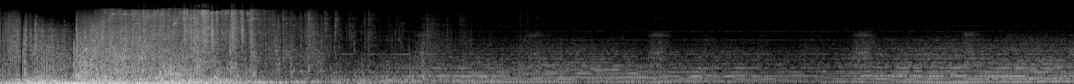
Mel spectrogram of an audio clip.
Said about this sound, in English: It is the scene of the explosion he has previsioned. He watches as the dreadful events play themselves out once more in his imagination.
